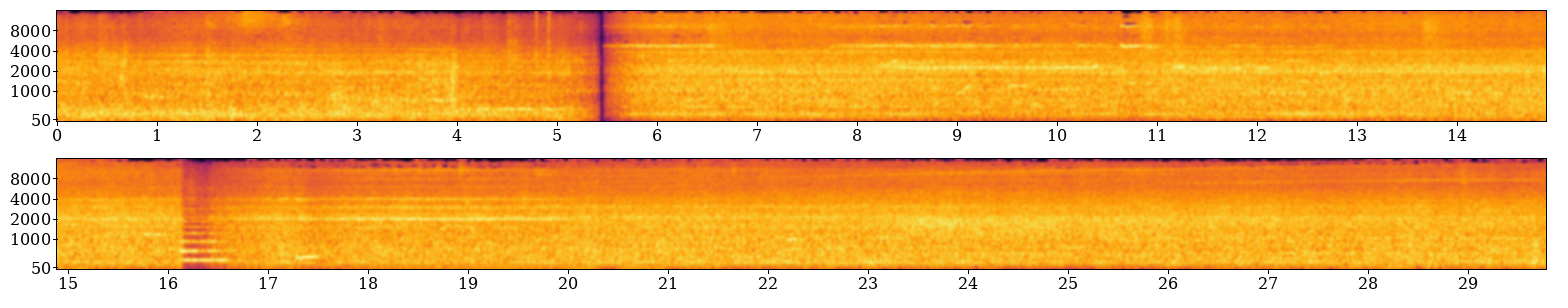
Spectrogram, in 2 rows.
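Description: A freight train of covered wagons rolling past on jointed track. After a break, a Class 387 electric multiple unit draws into the platform with a steady high squeal. In a last stretch it runs close by, with a faint rising whine near the end.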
